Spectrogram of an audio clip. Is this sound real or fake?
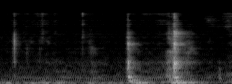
fake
